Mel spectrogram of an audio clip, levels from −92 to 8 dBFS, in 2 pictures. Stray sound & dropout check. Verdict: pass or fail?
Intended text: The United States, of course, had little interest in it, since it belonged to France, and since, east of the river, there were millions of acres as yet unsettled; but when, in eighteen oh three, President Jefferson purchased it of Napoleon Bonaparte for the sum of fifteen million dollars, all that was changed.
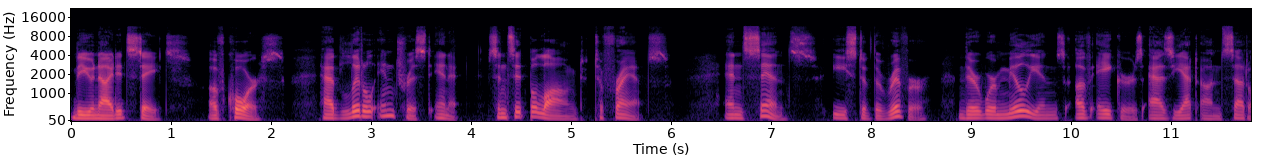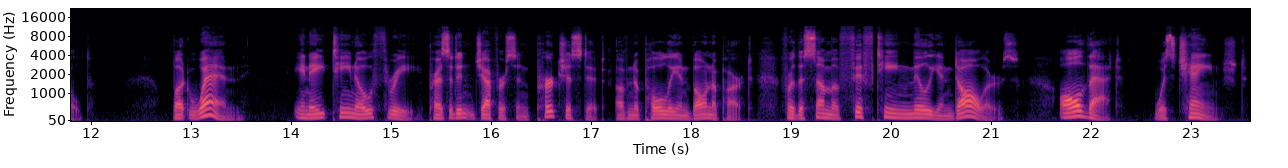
pass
